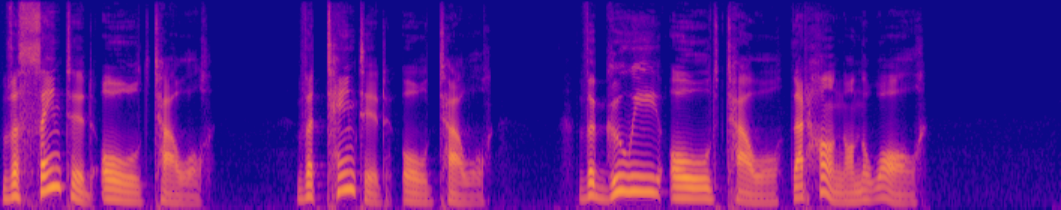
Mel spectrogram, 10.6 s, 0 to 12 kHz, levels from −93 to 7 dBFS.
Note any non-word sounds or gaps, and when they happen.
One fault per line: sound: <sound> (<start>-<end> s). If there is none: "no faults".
no faults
